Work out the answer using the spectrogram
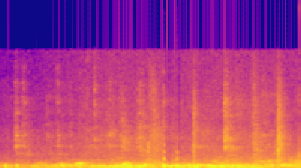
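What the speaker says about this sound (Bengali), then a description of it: "ডাকটা দেখছেন কিরকম একদম ঘুরে ঘুরে ডাকে" A Lahori Bombay pigeon coos near at hand in a rolling, repeated throaty call that circles on steadily, with faint background noise.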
